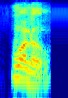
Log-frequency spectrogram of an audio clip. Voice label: "wallow", Indian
